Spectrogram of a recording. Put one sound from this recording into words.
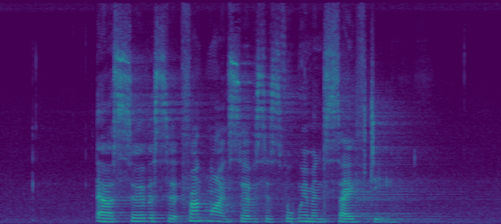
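A woman speaks calmly into a microphone, heard through loudspeakers in a large hall.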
